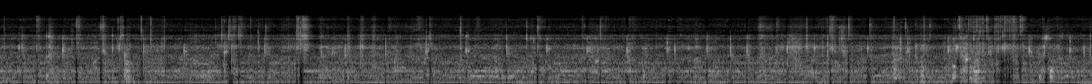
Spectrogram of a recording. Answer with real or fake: fake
